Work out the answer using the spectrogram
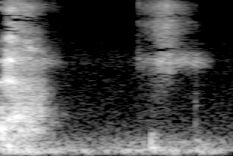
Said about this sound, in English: Apologies for the cough. That was unexpected.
